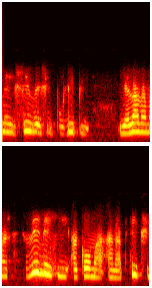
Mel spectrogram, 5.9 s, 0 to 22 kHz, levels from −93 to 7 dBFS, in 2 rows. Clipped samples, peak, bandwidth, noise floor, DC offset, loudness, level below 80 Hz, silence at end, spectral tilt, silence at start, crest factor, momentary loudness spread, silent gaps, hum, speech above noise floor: under 0.1%; -4 dBFS; 3.7 kHz; -58 dBFS; under 0.1%; -20 LUFS; -74 dBFS; 0 s; -10 dB/octave; 0 s; 16 dB; 20 LU; none; none; 38 dB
